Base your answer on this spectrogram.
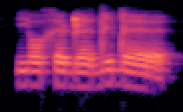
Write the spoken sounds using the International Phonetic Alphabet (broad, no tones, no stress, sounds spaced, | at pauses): j ɔ x ɛ ɖ ɛ d i d ɛ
